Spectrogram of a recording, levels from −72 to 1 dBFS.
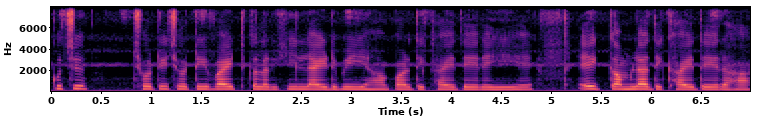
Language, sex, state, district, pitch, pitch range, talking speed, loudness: Hindi, female, Maharashtra, Nagpur, 220 Hz, 210-230 Hz, 165 wpm, -25 LUFS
